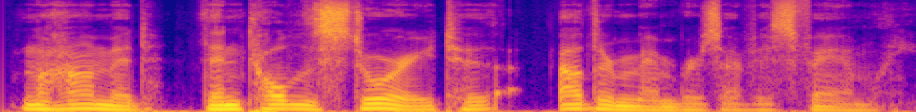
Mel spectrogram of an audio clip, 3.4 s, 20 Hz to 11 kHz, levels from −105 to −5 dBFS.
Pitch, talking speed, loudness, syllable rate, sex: 105 Hz, 190 wpm, -18 LUFS, 6.2 syllables/s, male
